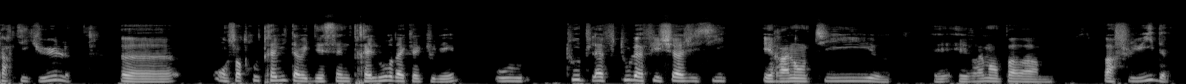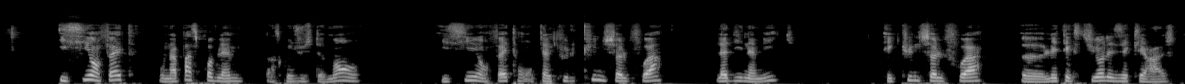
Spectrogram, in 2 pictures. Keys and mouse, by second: 7.0 click, 13.0 click, 17.4 click, 19.9 click, 22.3 click.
